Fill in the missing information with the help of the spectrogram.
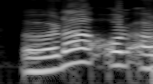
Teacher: इनका उच्चारण करते समय जीभ झटके के साथ नीचे आती है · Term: उत्क्षिप्त व्यंजन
